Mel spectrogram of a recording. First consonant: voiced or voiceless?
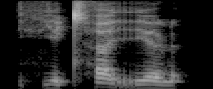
voiceless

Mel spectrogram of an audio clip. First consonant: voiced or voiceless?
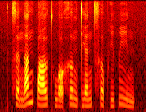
voiceless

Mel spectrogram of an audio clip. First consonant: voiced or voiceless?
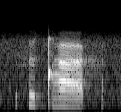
voiceless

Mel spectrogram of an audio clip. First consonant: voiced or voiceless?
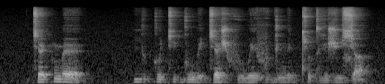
voiceless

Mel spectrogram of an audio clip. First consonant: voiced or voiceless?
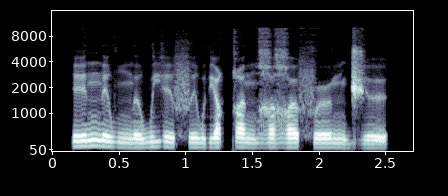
voiced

